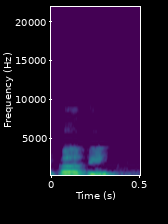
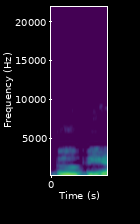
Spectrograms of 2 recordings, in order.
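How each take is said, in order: First: The first vowel is a short uh sound. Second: The first vowel is a long oo sound. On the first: The speaker says it this way. "I say bubby" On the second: Other people say it this way. "I've heard other people pronounce it booby"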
